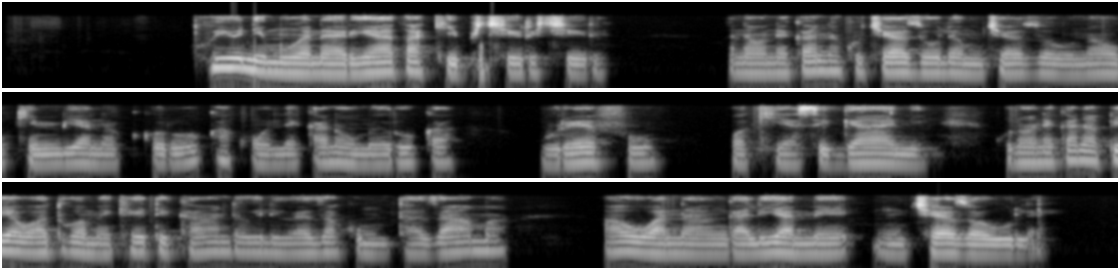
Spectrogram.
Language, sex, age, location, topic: Swahili, male, 18-24, Kisii, government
